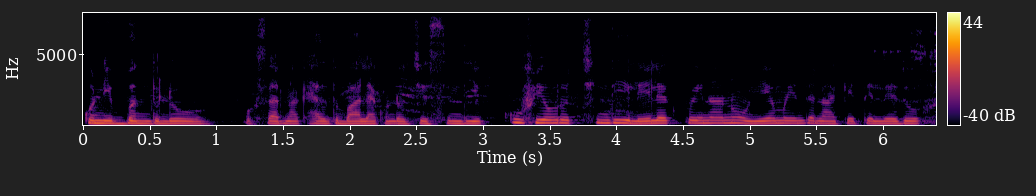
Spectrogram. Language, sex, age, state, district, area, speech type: Telugu, female, 30-45, Andhra Pradesh, Sri Balaji, urban, spontaneous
